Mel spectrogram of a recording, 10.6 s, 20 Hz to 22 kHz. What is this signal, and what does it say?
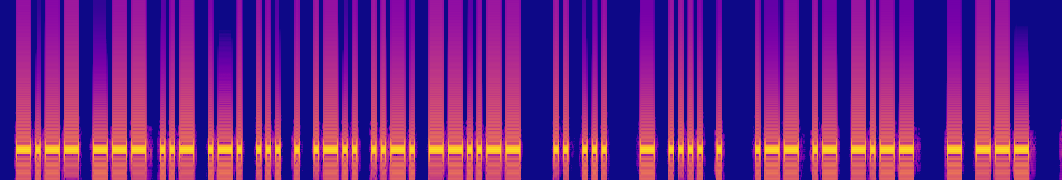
Morse code, heard as a keyed tone, about 25 wpm, 600 Hz. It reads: YOURSELF, IS THE WAY TO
